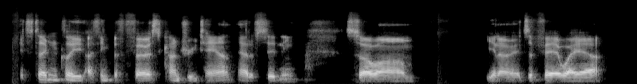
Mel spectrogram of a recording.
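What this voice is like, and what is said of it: Australian accent. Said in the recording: “People can probably tell from your accent, it's not close to here. ... I grew up in a town outside of Sydney called Emu Plains, Australia.”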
